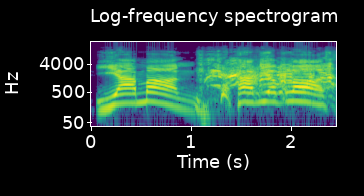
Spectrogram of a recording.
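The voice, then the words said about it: Put-on Jamaican accent. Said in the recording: “looking for an accent. Who has an accent? ... Jamaican, I'm hearing. ... Jamaican dentist”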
